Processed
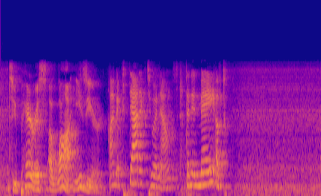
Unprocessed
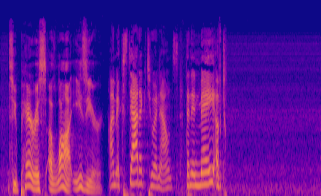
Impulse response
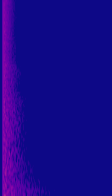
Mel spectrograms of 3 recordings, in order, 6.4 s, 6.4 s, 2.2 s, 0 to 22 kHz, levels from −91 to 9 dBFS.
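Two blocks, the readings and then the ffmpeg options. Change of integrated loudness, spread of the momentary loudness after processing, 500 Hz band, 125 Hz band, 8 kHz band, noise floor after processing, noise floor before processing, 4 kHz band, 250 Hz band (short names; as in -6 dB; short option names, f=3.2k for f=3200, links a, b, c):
+3.0 dB, 17 LU, +3.0 dB, +3.5 dB, under -20 dB, -40 dBFS, -56 dBFS, +3.0 dB, +4.0 dB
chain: -filter_complex "[0:a]acompressor=mode=upward:threshold=-22dB:ratio=2.5,aresample=11025,aresample=44100,bandreject=f=91.77:t=h:w=4,bandreject=f=183.54:t=h:w=4,bandreject=f=275.31:t=h:w=4,bandreject=f=367.08:t=h:w=4,bandreject=f=458.85:t=h:w=4,bandreject=f=550.62:t=h:w=4,bandreject=f=642.39:t=h:w=4,bandreject=f=734.16:t=h:w=4,bandreject=f=825.93:t=h:w=4,bandreject=f=917.7:t=h:w=4,bandreject=f=1.00947k:t=h:w=4,bandreject=f=1.10124k:t=h:w=4,bandreject=f=1.19301k:t=h:w=4,bandreject=f=1.28478k:t=h:w=4,bandreject=f=1.37655k:t=h:w=4,bandreject=f=1.46832k:t=h:w=4,bandreject=f=1.56009k:t=h:w=4,bandreject=f=1.65186k:t=h:w=4,bandreject=f=1.74363k:t=h:w=4,bandreject=f=1.8354k:t=h:w=4,asplit=2[a][b];[1:a]atrim=start_sample=2205,afade=t=out:st=0.26:d=0.01,atrim=end_sample=11907[c];[b][c]afir=irnorm=-1:irlink=0,volume=5dB[d];[a][d]amix=inputs=2:normalize=0,volume=-3.5dB"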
